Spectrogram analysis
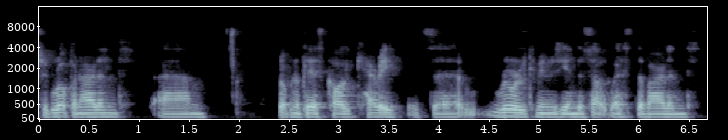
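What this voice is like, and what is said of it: Irish accent. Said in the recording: “from my accent, everyone will know at this stage, I'm Irish”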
